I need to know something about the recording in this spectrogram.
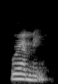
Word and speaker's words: Remy: With a short E and a long I sound. Remy.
